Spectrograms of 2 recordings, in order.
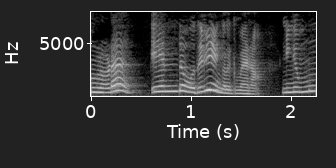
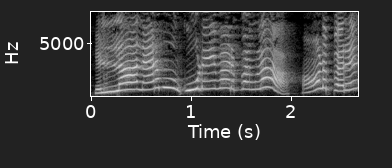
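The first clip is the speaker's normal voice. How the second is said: indignant retort; 8 semitones higher than usual. Acted. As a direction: pitch jumps up in annoyance. Indignant retort to suspicious questioning. (கோபமான எதிர்க்கேள்வி)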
